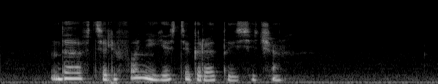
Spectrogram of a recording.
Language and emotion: Russian, neutral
